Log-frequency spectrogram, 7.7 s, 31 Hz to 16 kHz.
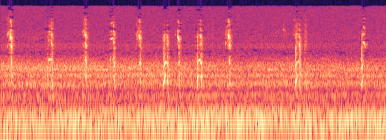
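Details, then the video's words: Peregrine falcon female near a nest box on a tower in the Netherlands, male nearby, August 2019; spaced harsh notes, quieter and irregular, over persistent low hum. "Female above the booth. Male is nearby. She is loud and bows"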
